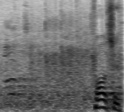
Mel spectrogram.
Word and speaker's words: fáilte: Fulci, thank you.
